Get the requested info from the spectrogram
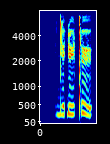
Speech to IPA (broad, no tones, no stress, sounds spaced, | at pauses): d y ɗ y ǃ ʉ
